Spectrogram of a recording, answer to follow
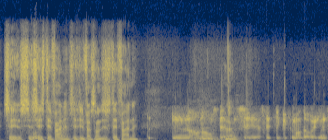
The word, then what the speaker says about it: Stéphane: Oui, bonjour monsieur, oui, c'est comme ça Stéphane, oui. Bonjour Stéphane. C'est la même racine patronymique, hein, je veux dire, Stéphane. C'est Stéphane? C'est une façon de dire Stéphane?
